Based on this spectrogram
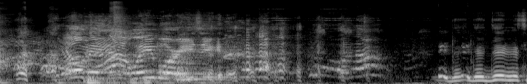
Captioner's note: laughs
